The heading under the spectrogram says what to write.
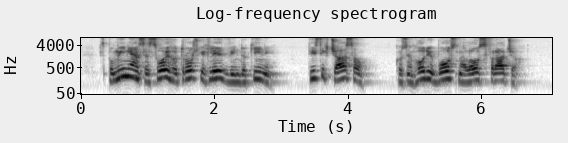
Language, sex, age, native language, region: Slovenian, male, 30-49, Slovenian, Drava region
